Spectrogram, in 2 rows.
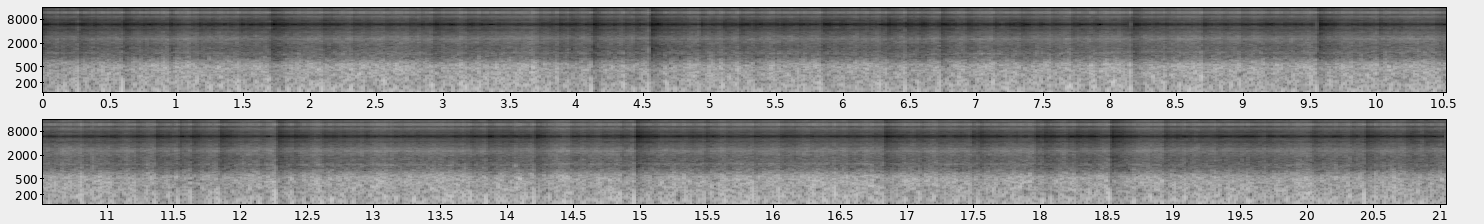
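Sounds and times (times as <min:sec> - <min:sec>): wind rush buffeting microphone: 0:00.0 - 0:21.0.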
